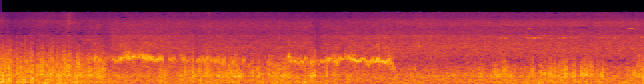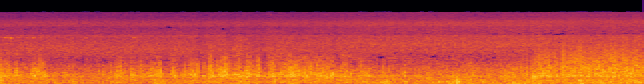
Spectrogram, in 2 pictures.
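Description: A swollen river flows steadily outdoors.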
